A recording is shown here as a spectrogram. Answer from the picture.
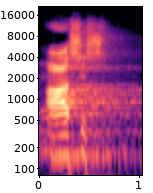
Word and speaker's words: आशीष: जैसे ये शब्द हैं आशीष। अब देखिए यहाँ आशीष, आशीष क्या शब्द है? आशीष। तो ये हमारा शुद्ध शब्द होता है।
